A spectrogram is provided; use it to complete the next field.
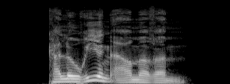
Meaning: strong dative masculine/neuter singular comparative degree of kalorienarm
- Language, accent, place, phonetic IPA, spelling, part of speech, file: German, Germany, Berlin, [kaloˈʁiːənˌʔɛʁməʁəm], kalorienärmerem, adjective, De-kalorienärmerem.ogg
